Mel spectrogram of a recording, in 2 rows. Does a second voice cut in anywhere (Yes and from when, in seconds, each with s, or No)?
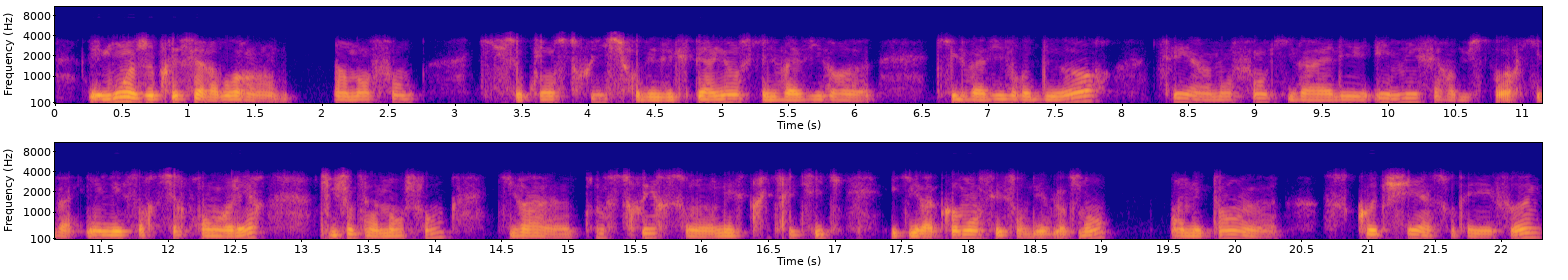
No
